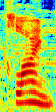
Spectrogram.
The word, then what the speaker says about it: climb: The paper circulation continues to climb。注意一下了，这里的 circulation 它是发行量，也表示循环的意思哦。那后面这个 climb 它已经变成了增长，向上爬，增长的意思。整个星期美元一直在升值， The dollar has been climbing all week。大家注意到没有，爬这个单词 b 它是不发音的哦。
